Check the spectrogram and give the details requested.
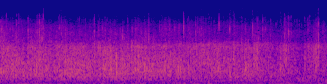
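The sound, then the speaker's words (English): Steady applause from an audience, many hands clapping in a dense, continuous patter at an even level for a few seconds, with no voices standing out. “Come on, clap your hands so you can see this.”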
